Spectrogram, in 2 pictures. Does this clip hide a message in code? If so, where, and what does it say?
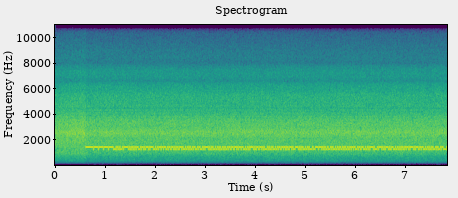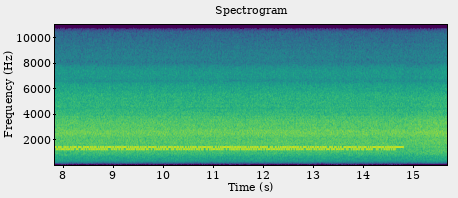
Yes: RTTY (75 baud, 170 Hz shift) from 0.6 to 14.8 s, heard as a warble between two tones, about 1360 Hz centre, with radio static. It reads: RYHBX QUWRC SAAXD SSWCQ XLCED WJCMR EMKSN ISPAW XEKGL RPXGP DNHTN GMHUD SVIQX LSLMK WMBIA PHXCE XKDPR JAQEE PLQSM UUPTZ OXJHG VXUYJ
